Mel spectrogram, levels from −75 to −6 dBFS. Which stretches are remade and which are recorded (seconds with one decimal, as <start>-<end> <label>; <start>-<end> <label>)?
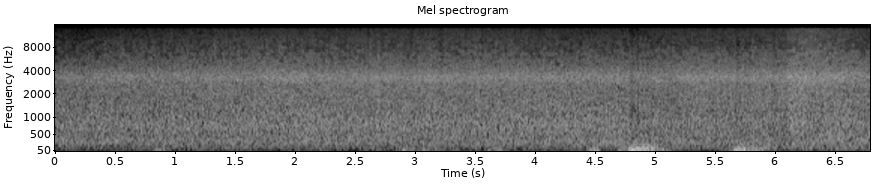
0.0-2.2 recorded; 2.2-4.1 remade; 4.1-4.9 recorded; 4.9-6.1 remade; 6.1-6.8 recorded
